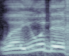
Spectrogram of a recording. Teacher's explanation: رقيقه بل هي مفخمه على الحقيقه انتبه ويد اذا الدال تقلقل الخاء مفخمه في ادنى مراتب التفخيم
